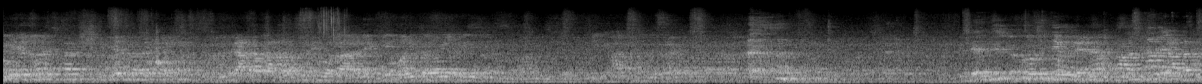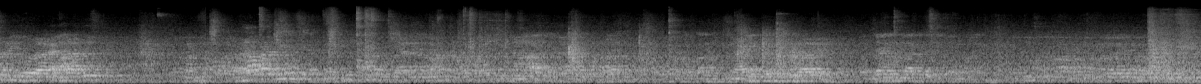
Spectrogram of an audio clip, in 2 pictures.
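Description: Several men murmur in the background.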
